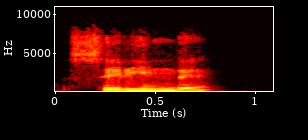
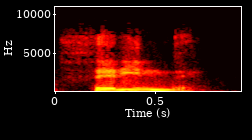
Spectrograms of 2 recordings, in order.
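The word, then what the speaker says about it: Írinde: Y cuando le llamaban Serinde, que es como la llamarían la mayoría, decía que no, mira, vosotros pronunciad como queráis, pero a mí llamadme Cerinde, con la Z, que es mi nombre.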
